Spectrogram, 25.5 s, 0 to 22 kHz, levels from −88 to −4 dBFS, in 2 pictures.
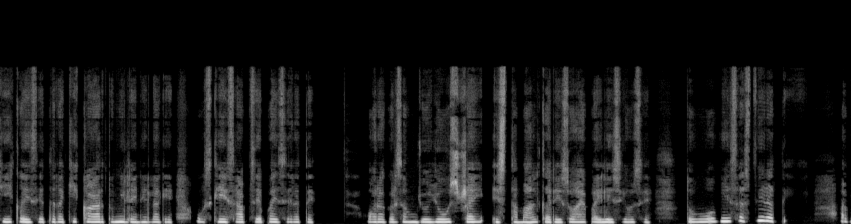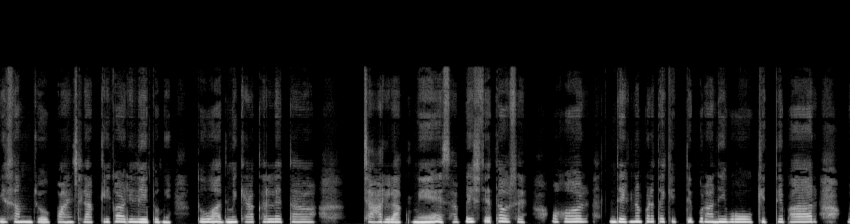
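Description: Throughout the speech, the treble sounds synthetic, with nothing above 15.5 kHz. S sounds come out gritty and lispy. This is likely HE-AAC compression: only the lower spectrum is coded, and higher bands are rebuilt from copies. The damage fits a low bitrate near 24 kbps.

At 20.19 s, a brief hiss arrives just before a sharp attack. This is pre-echo. The codec spread quantisation noise across its whole block, so noise meant for the loud onset leaked about 19 ms ahead. The attack sounds softened.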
